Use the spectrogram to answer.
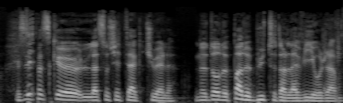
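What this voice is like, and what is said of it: Put-on southern French accent. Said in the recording (French): “l'accent du sud ... avec un petit accent, ça passe crème”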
